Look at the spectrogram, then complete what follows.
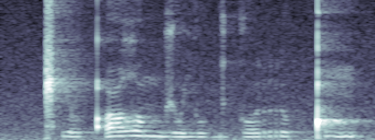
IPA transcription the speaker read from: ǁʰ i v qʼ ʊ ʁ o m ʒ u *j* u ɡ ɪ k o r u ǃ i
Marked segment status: correct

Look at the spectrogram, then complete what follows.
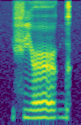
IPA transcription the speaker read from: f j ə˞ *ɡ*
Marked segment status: correct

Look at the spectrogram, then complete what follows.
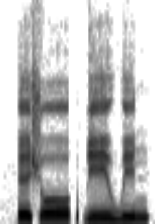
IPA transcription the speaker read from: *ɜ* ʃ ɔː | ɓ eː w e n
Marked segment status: incorrect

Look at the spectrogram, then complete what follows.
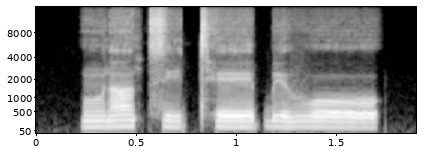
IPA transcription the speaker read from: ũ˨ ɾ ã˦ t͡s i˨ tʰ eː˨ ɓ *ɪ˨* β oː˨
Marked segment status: correct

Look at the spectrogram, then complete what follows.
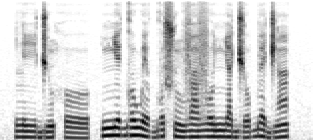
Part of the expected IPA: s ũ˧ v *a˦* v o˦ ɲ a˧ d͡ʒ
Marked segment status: correct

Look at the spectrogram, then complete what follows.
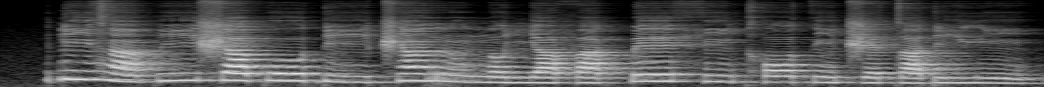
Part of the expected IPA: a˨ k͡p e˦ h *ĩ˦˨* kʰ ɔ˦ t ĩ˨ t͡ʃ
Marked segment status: correct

